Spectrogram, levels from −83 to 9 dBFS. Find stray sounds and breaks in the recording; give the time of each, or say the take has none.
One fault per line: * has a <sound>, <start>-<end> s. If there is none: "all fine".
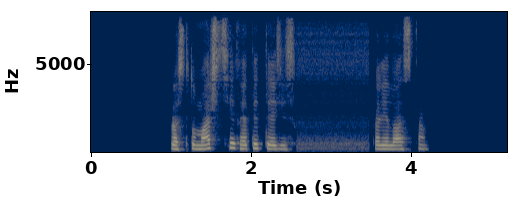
all fine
